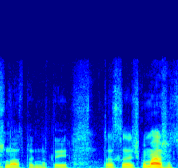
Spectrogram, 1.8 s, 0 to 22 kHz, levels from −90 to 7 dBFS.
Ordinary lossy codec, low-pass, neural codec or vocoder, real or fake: AAC, 96 kbps; 14.4 kHz; none; real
